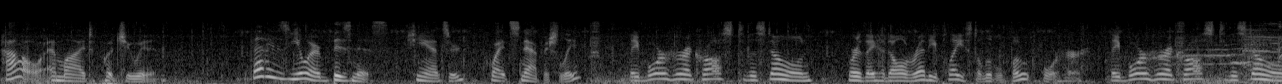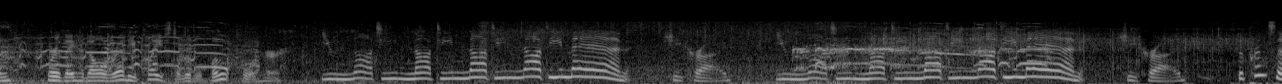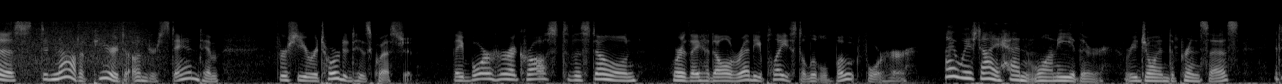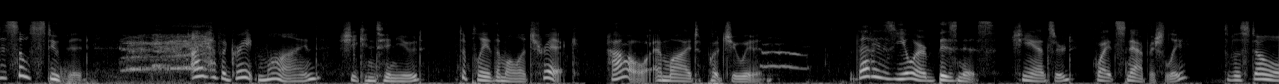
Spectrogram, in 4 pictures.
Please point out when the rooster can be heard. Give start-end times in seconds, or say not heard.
12.4-15.4, 20.7-23.4, 38.9-40.5.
